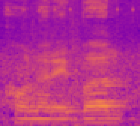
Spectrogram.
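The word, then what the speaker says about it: honorable: Our principal is एन ऑनरेबल मैन। यहां पे भी एच साइलेंट होने की वजह से उससे पहले ऑनरेबल से पहले एन का प्रयोग एन आर्टिकल का प्रयोग किया गया है।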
